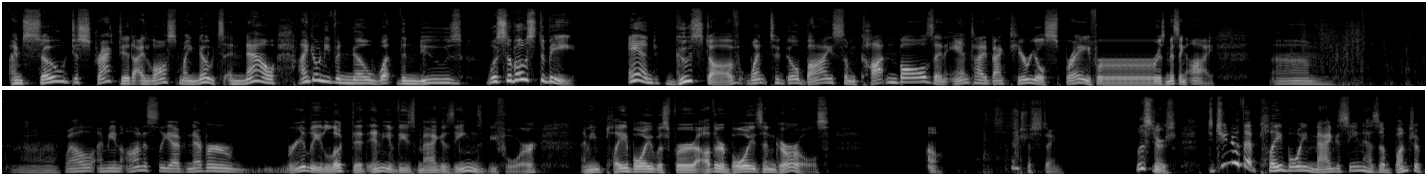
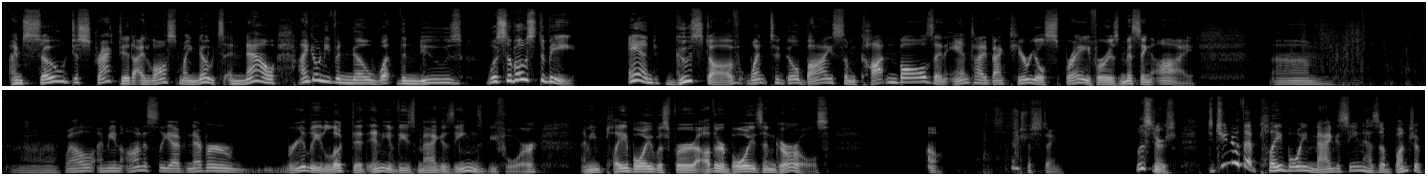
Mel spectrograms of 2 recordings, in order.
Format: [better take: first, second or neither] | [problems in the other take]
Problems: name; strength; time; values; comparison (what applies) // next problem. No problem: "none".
second | audio freezing; at 11 s for 0.5 s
